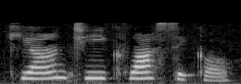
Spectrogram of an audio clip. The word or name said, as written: Chianti Classico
